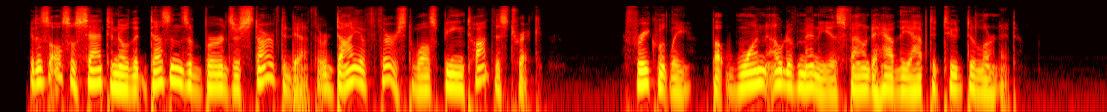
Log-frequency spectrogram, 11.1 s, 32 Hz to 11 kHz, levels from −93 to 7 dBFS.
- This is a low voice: Yes, low, 115 Hz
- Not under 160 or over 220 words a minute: Yes, fast, 205 wpm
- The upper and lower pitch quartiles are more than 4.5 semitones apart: Yes, average, 5.3 semitones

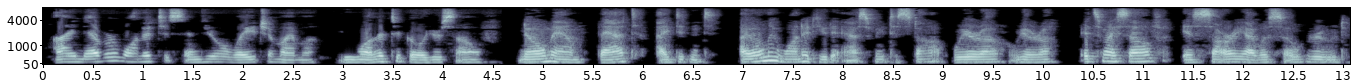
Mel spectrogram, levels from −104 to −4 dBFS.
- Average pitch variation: No, narrow, 2.3 semitones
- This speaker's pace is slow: No, average, 170 wpm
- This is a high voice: No, medium, 140 Hz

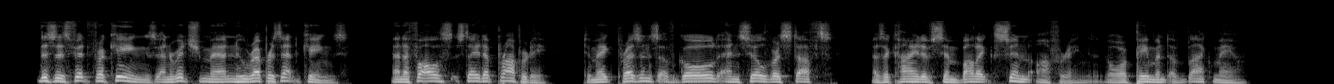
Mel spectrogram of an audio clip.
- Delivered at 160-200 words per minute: Yes, average, 165 wpm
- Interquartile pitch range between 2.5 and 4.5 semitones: No, average, 5.0 semitones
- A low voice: Yes, low, 125 Hz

